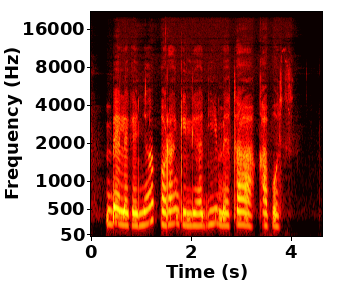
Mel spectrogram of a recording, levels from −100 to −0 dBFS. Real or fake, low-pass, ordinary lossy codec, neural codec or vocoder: real; 19.8 kHz; none; none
